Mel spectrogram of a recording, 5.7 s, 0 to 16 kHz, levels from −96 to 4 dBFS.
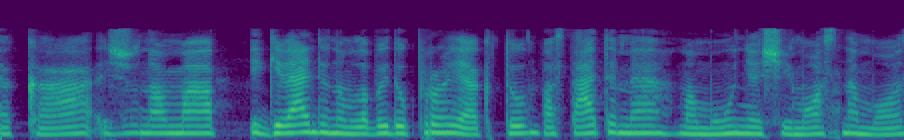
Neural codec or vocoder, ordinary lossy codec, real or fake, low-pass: none; AAC, 48 kbps; real; 7.2 kHz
